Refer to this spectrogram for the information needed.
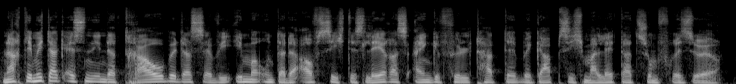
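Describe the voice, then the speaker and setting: A man's voice: on the low side, moderate pace, few pauses, no room sound. A man narrating a literary radio play as a scripted storyteller.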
